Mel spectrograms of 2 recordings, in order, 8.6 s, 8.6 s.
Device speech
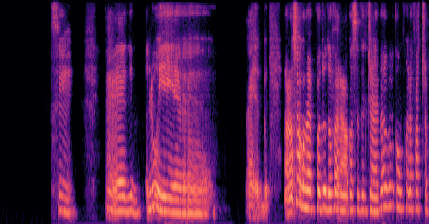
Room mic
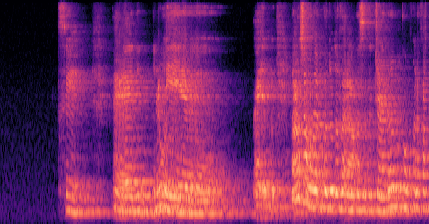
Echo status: present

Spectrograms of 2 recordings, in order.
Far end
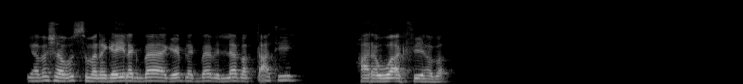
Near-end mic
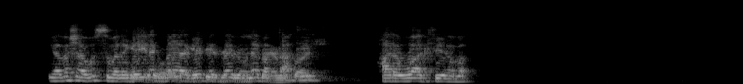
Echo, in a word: present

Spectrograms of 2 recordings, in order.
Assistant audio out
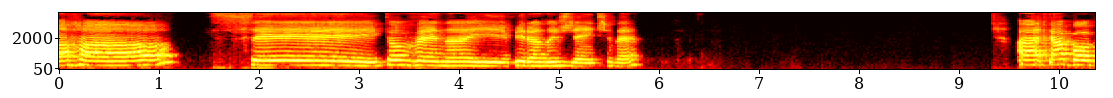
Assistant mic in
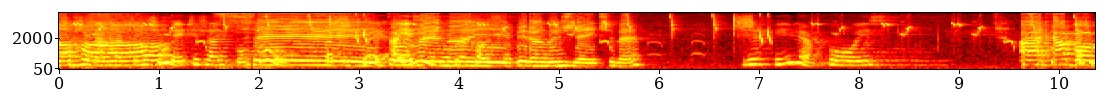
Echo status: present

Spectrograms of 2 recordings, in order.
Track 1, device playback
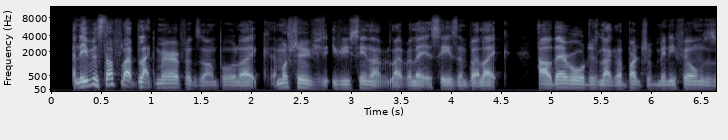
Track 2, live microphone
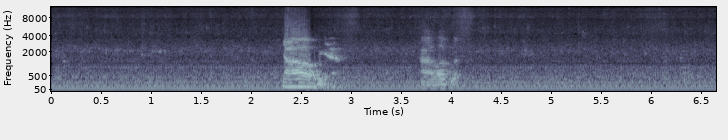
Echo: none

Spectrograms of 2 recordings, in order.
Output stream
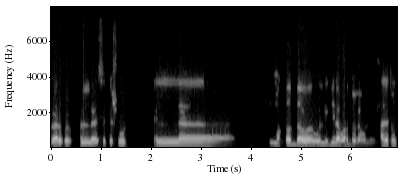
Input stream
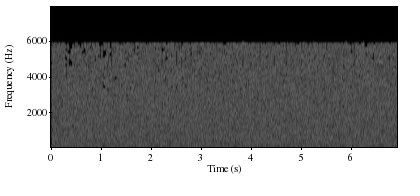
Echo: none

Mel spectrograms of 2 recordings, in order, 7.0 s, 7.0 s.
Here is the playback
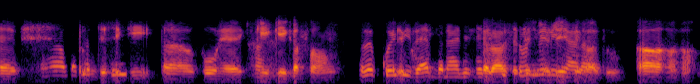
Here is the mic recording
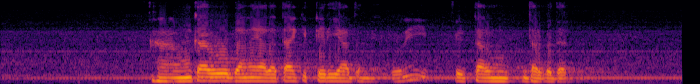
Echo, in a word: none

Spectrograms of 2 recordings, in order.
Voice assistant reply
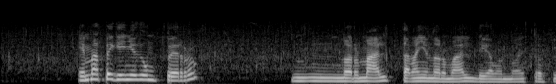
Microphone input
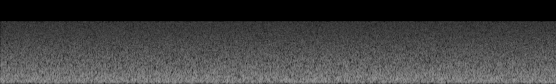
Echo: none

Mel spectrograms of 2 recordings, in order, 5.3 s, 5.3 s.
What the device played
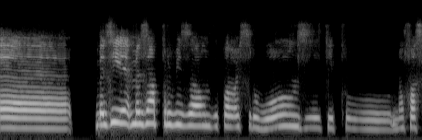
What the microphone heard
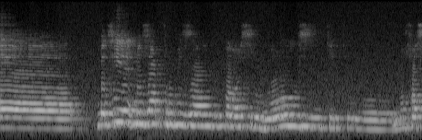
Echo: present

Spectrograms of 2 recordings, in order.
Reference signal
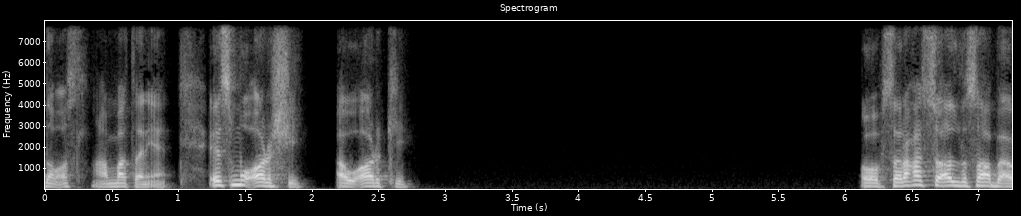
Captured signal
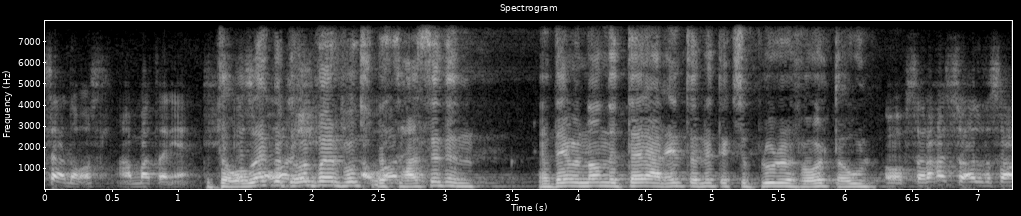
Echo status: present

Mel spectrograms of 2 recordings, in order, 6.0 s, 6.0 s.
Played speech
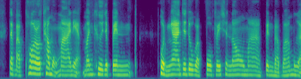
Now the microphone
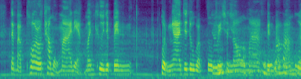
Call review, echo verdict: present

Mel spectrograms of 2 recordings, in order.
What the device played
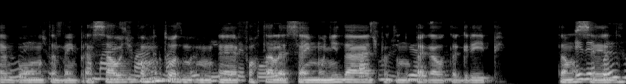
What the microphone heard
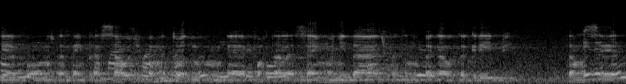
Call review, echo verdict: present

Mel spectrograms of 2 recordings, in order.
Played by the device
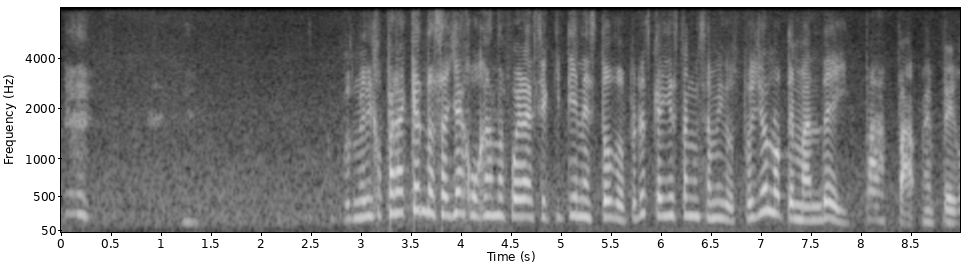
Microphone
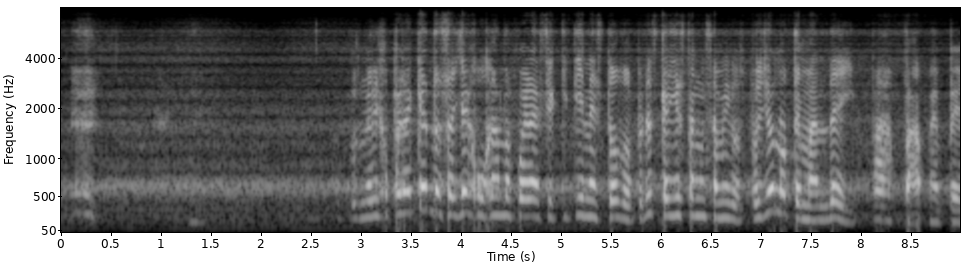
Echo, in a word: present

